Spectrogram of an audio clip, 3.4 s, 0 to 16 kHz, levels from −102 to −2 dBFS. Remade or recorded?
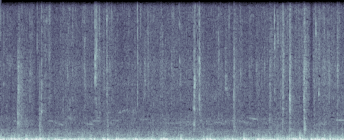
recorded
